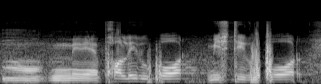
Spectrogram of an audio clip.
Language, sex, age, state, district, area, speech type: Bengali, male, 45-60, West Bengal, Paschim Medinipur, rural, spontaneous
